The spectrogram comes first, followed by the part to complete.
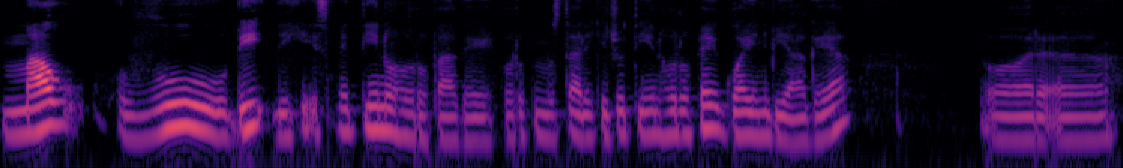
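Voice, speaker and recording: A man teaching Quran recitation. He asks and answers his own questions and repeats words slowly, drawing out each sound to show how to say it. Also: medium pitch, dark tone, dry recording. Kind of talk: tajweed lesson on letter pronunciation.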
